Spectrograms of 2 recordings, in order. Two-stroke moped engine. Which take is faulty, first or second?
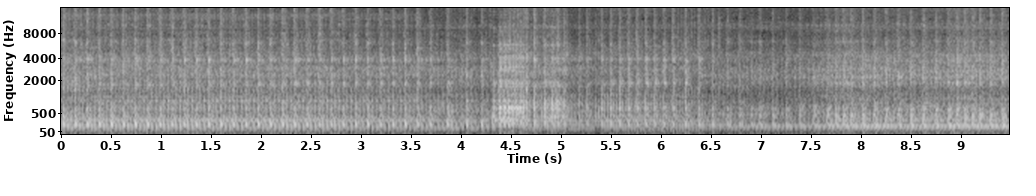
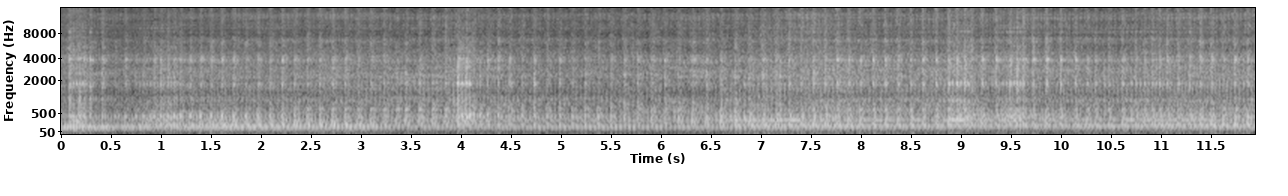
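second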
